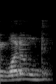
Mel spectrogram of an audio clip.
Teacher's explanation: what's happened there with these words like girdle, world, we're adding an extra syllable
